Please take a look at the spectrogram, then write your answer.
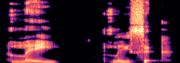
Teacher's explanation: the first vowel is a long a like say and day lay lasic the second vow is a short I sound like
